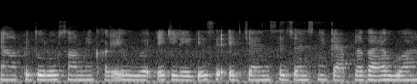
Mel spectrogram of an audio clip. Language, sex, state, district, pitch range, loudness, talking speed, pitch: Hindi, female, Chhattisgarh, Balrampur, 205-210 Hz, -16 LUFS, 270 wpm, 210 Hz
